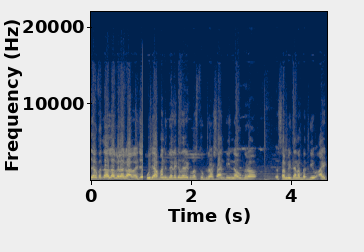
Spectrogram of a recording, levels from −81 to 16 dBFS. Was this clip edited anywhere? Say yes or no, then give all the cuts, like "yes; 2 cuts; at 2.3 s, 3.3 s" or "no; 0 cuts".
yes; 1 cut; at 1.0 s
